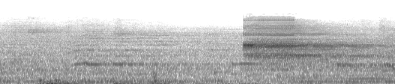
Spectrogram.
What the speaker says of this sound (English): As we get the buzzer.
